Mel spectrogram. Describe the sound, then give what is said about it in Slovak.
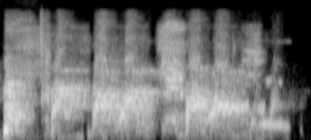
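A dog present with the speakers barks repeatedly, a run of five or six loud, yappy barks in quick succession that stop abruptly just before the end. “A ešte tu máme aj psa.”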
